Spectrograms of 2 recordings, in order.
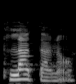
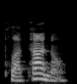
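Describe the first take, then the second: First: The stress is on the first syllable. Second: The stress is on the second syllable. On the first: The speaker calls it right. "but we pronounce it plátano. So the emphasis goes on a different syllable" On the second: The speaker calls it wrong. "if it were normal, it would sound like platano"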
